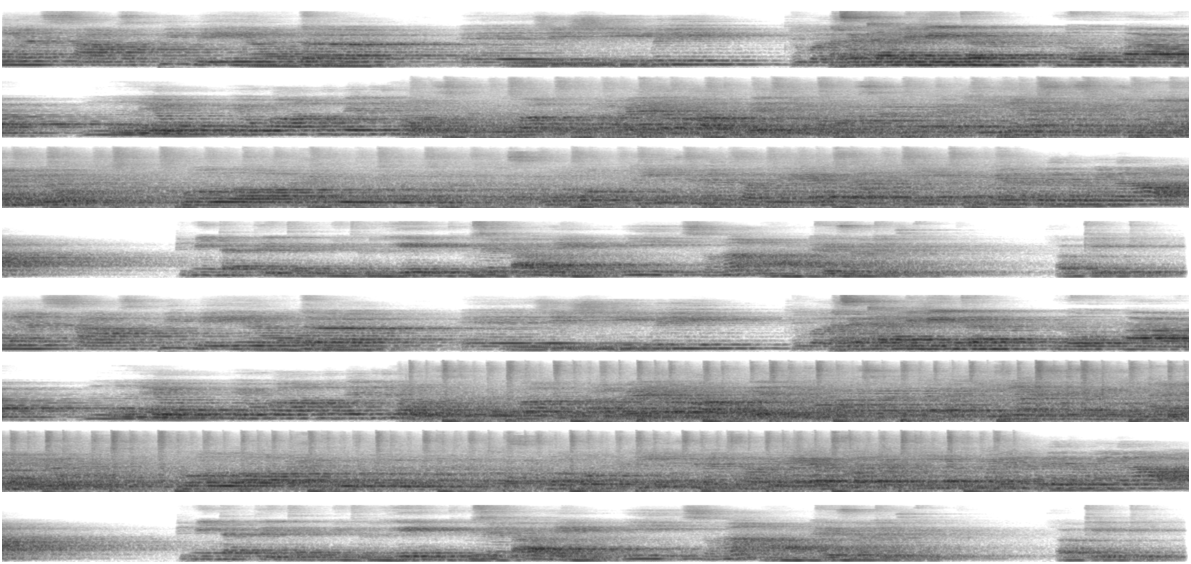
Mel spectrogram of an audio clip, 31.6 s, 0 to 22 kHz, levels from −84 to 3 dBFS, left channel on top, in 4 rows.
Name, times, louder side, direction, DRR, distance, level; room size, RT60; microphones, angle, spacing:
voice 1, 0.0-4.9 5.3-6.5 8.4-19.1 19.4-23.8 26.8-28.8 29.1-29.7, left 1 dB, 25° left, -8 dB, 0.4 m, -24 dB
voice 2, 1.6-2.4 3.3-4.3 5.3-6.7 7.0-8.1 8.6-9.1 15.4-16.1 19.1-19.8 22.7-23.1 24.9-27.8 28.8-30.0 30.8-31.4, equal, 40° left, -11 dB, 1.4 m, -23 dB
sound 1, 10.6-22.6, right 3 dB, 90° right, 0.4 m, -24 dB
3.7 x 2.5 x 3.2 m, 2.3 s
head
